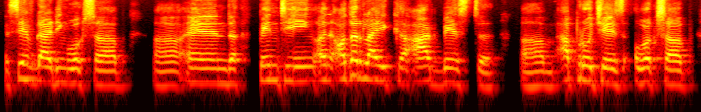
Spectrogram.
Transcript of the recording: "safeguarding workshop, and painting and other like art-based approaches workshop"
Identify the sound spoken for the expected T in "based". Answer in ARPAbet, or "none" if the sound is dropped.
T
